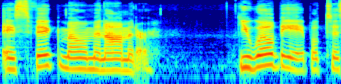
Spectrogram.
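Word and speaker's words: sphygmomanometer: Spig, which rhymes with fig, relates to blood. broken into its parts. It is spig mo manometer.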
